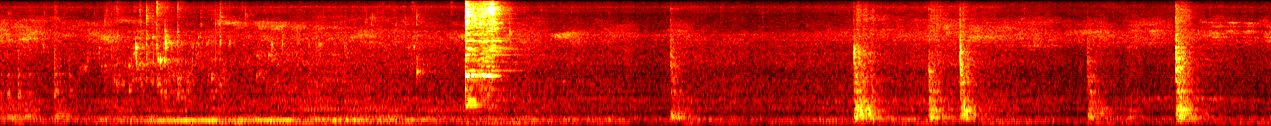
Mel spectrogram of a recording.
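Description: Thick milky agar-agar mixture trickling and dripping from a tilted saucepan into a plastic container, while a spoon scrapes the pan. The spoon gives several short sharp taps against the stainless-steel pan.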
